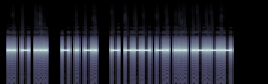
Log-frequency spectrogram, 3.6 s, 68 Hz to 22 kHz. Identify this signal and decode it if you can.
Morse code, heard as a keyed tone, about 40 wpm, 700 Hz. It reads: ITS TEN TONS.
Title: A Sound Of Thunder 40wpm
